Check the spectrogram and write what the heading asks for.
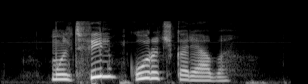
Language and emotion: Russian, positive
